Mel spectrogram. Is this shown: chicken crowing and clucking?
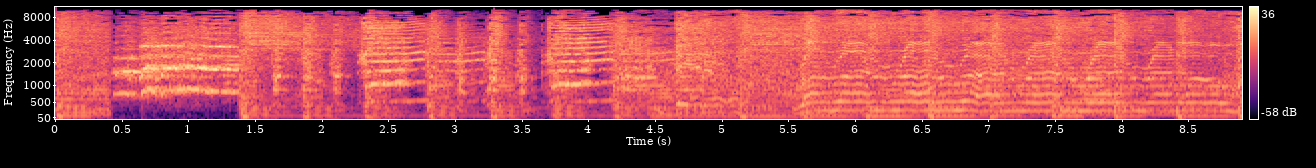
yes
